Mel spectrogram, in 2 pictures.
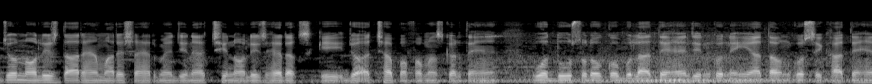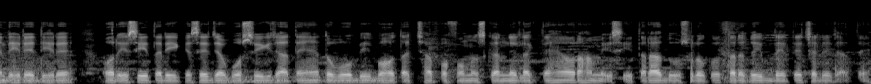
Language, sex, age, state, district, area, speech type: Urdu, male, 18-30, Uttar Pradesh, Gautam Buddha Nagar, urban, spontaneous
